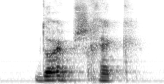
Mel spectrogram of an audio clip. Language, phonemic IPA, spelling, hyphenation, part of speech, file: Dutch, /ˈdɔrps.xɛk/, dorpsgek, dorps‧gek, noun, Nl-dorpsgek.ogg
- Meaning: village idiot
